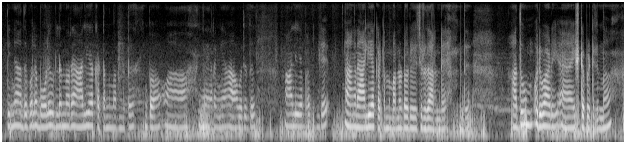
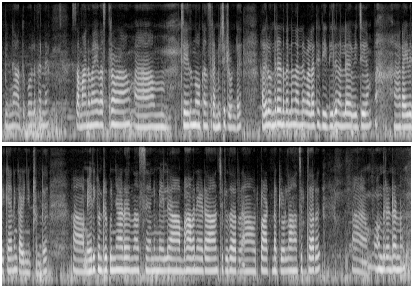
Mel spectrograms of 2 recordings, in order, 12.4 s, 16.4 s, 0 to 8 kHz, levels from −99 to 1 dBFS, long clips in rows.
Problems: background sounds at intervals, background conversations at intervals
